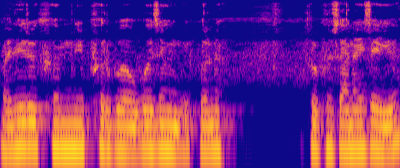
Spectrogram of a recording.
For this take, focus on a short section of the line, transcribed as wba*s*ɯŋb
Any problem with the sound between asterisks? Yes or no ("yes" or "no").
yes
